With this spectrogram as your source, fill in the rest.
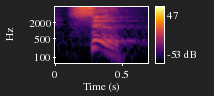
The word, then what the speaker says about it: TSU: there's more money and everyone could be happy Sue TSU it's pronounced Sue though that's that's a website.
